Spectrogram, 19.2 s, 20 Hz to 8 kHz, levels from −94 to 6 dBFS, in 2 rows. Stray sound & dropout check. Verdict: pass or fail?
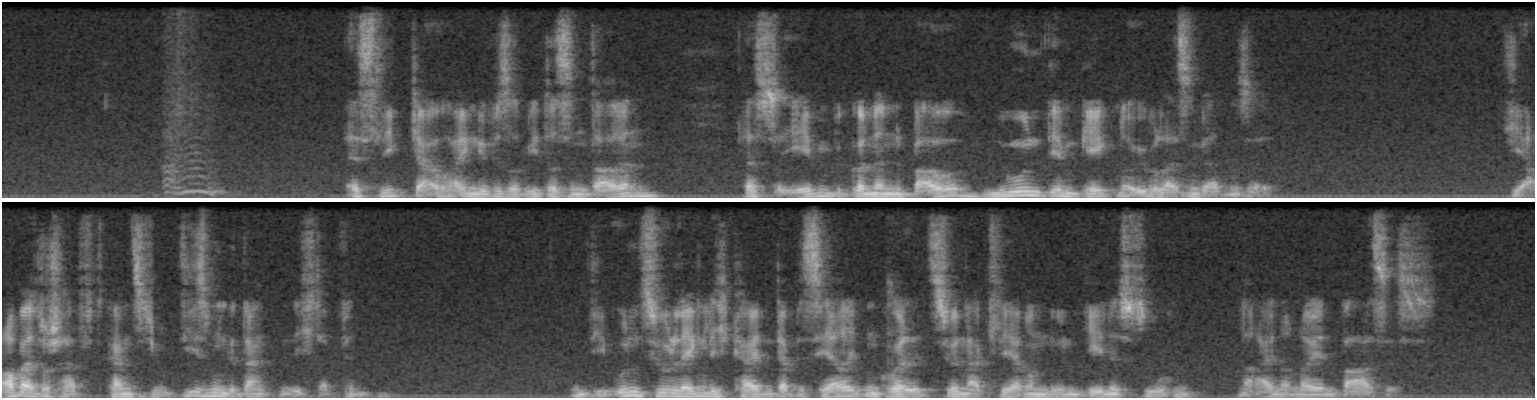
fail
